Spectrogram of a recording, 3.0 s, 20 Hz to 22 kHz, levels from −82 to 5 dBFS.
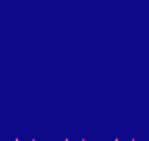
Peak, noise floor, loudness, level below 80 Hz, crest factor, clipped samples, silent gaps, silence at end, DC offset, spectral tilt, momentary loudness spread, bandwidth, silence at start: -12 dBFS; -87 dBFS; -33 LUFS; -34 dBFS; 20 dB; under 0.1%; none; 0.35 s; under 0.1%; -11.5 dB/octave; 18 LU; 0.4 kHz; 0.3 s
